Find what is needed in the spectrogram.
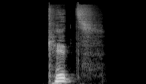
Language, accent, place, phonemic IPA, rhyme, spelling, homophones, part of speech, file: German, Germany, Berlin, /kɪt͡s/, -ɪt͡s, Kids, Kitz / Kitts, noun, De-Kids.ogg
- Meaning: 1. genitive singular of Kid 2. plural of Kid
